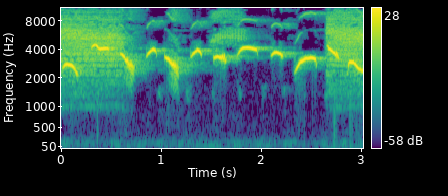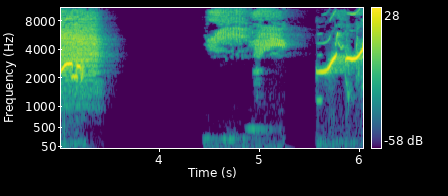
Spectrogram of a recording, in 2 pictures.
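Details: Oriental magpie-robin trapping lure call: a string of clear, quick whistled notes, several rising then dipping, about four per second, broken by hissy rasps, a silent gap, then a soft rasp and a final rising whistle.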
